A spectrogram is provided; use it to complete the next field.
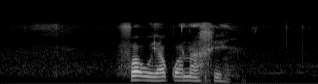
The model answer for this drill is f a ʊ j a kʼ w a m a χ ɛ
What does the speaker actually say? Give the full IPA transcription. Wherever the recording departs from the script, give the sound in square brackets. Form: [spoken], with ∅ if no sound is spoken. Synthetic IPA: f a ʊ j a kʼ w a [n] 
